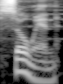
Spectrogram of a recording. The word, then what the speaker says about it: Samhain: Now Halloween's origins date back to the ancient Celtic festival of Samhain. It's spelt different than it sounds. It's spelt like S-A-M-H-A-I-N, and the Celts,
